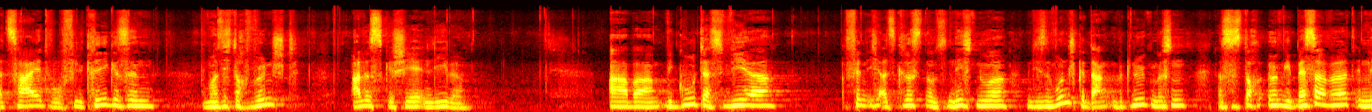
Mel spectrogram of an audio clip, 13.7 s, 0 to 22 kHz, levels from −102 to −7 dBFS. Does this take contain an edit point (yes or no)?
no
